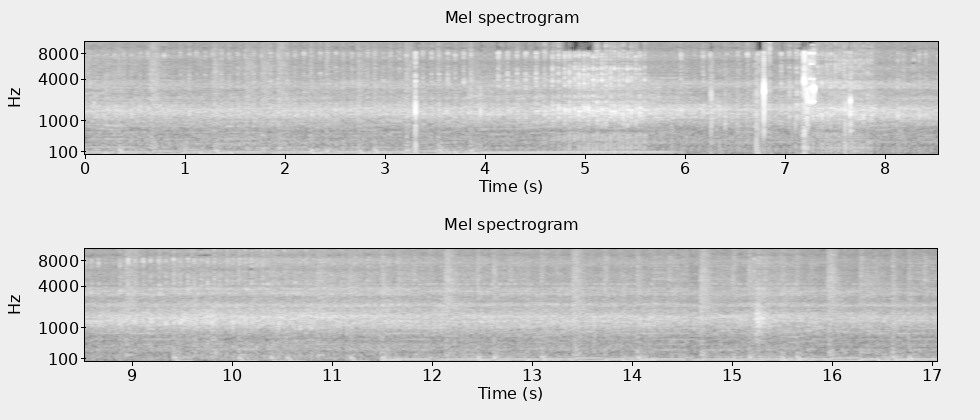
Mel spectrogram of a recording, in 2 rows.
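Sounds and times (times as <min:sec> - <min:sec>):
motorcycle engines at low revs: 0:00.0 - 0:17.0.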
